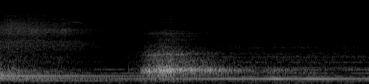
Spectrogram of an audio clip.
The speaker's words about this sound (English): Bear took a few deep dragon breaths. Do it with me.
